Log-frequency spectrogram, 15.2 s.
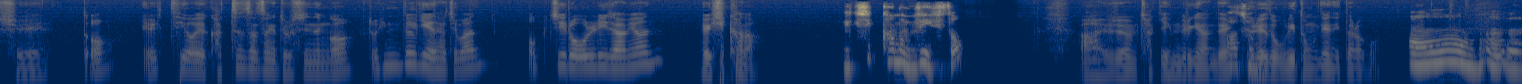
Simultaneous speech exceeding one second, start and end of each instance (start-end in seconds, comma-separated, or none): none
